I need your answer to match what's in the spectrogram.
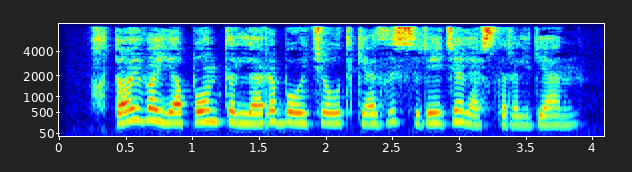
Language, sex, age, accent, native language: Uzbek, female, 18-24, Namangan, Uzbek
